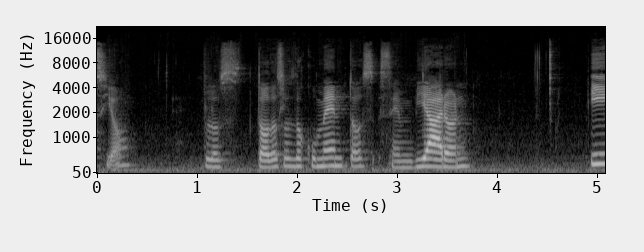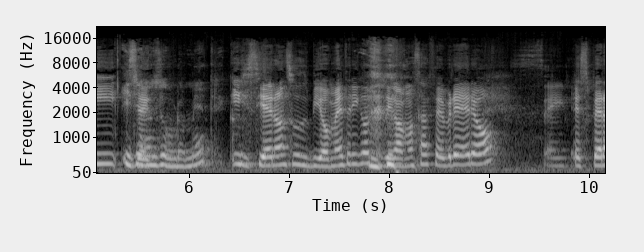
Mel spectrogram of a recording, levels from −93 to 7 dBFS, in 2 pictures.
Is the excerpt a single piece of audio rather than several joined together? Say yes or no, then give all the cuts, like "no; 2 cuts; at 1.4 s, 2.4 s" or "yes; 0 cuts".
no; 1 cut; at 1.1 s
